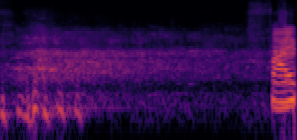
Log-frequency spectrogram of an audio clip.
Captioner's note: audience laughing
